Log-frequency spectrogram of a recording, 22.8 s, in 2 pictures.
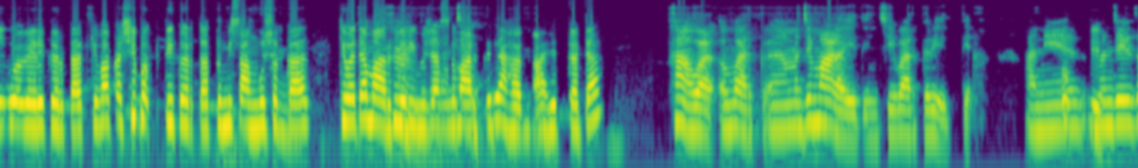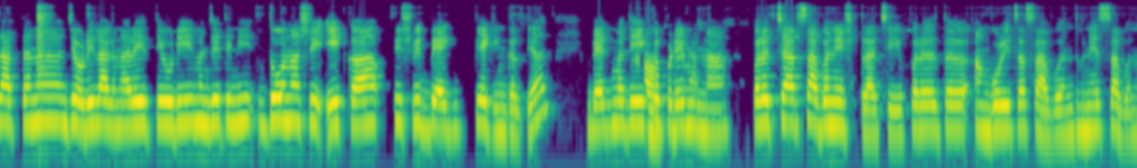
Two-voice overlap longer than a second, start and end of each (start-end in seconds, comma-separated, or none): none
